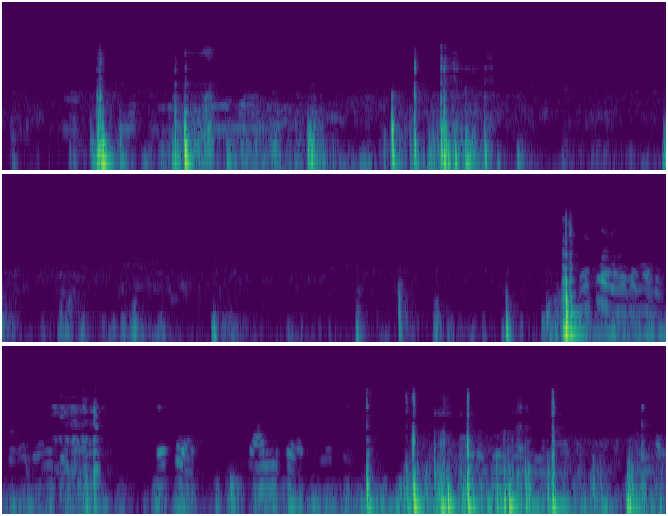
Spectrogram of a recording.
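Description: Cloth flags flap and flutter in the wind.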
